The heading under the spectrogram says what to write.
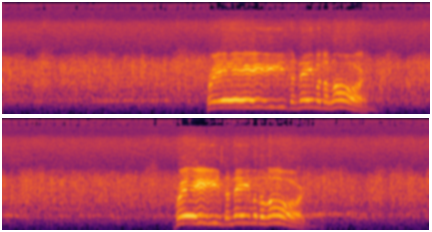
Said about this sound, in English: Hallelujah. Praise God. Let's give the Lord a good hand clap tonight.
